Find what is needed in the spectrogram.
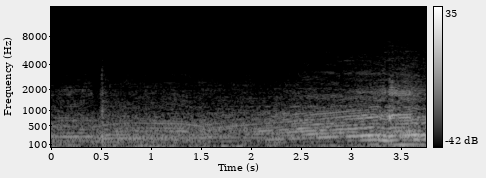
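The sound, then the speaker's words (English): Racing motorcycle engine, an Aprilia, accelerating away from the start of a road race. A steady, loud roar with a strong layered engine note that climbs slightly in pitch and grows a little louder toward the end. “Next away will be Lancelot Unisart on the Obsession Engineering version of the Aprilia.”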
